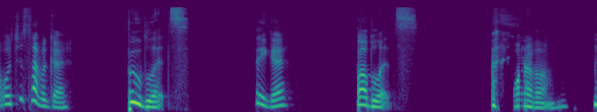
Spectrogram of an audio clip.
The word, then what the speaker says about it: Bublitz: I didn't ask her how to pronounce her last name. Yeah, well, just have a go. Bublitz.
